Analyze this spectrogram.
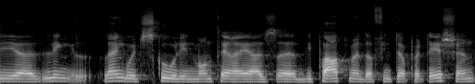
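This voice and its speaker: A woman in a French accent speaks with a very deep, low pitch and fairly even intonation. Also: quiet background. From France, Orléans. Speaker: retired UN interpreter. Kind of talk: interview. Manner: halting, many fillers and restarts.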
